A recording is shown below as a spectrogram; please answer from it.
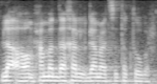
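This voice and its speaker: A man's voice: mid-range voice, little pitch movement, racing, a little hiss or hum. A man in his twenties with an Egyptian accent, a guest chatting casually and hesitantly, with many fillers and restarts. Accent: Egyptian Arabic. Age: 20s. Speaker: guest, concept artist. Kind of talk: casual chat.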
